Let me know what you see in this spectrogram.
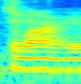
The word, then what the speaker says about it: Solana: Is it Solana? Solana, yeah. I've been saying it wrong. Solana. – Solana, dude.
